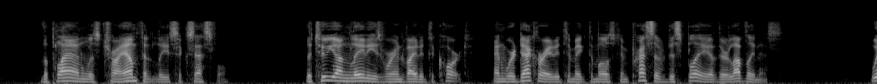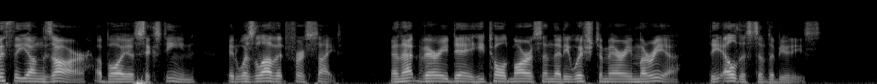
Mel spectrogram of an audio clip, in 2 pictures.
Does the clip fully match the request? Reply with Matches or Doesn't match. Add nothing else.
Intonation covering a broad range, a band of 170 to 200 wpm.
Doesn't match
